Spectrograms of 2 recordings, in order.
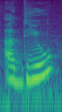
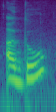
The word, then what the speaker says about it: adieu: Now this word is pronounced as adieu or adu, both are correct.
